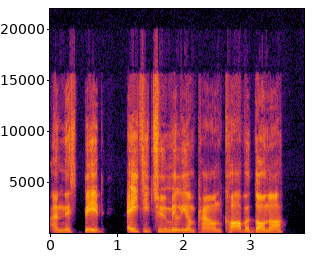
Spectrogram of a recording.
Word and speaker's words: Kvaratskhelia: Google Translate's been helping me get it right, because I normally call him Kvaratskhelia, but his full pronunciation is Kvaratskhelia. I think that's how Google Translate is pronouncing it.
